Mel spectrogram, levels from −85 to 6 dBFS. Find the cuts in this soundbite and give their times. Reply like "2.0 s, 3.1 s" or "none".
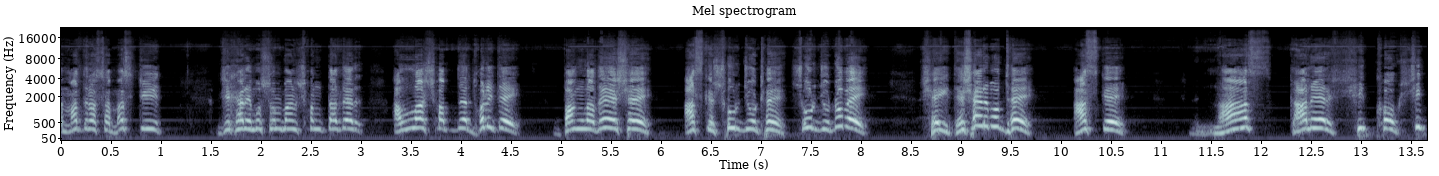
none

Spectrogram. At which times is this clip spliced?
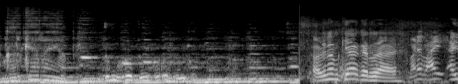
3.0 s

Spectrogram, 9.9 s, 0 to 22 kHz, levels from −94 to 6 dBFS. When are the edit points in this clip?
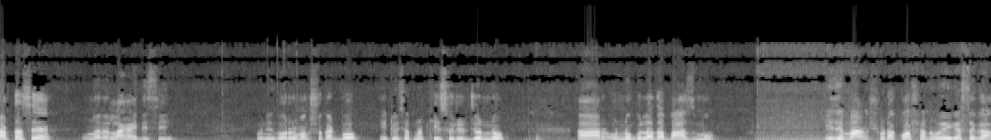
7.6 s

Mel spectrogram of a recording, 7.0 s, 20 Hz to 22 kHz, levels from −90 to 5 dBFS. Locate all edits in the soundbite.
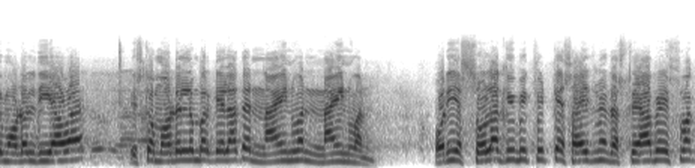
none

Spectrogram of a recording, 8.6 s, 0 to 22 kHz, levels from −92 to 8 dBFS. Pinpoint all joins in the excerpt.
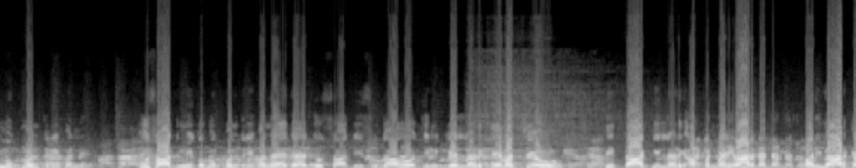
none

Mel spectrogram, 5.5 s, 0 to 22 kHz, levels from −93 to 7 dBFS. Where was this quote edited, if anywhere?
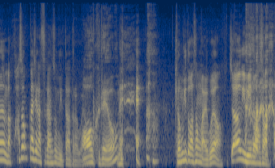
none

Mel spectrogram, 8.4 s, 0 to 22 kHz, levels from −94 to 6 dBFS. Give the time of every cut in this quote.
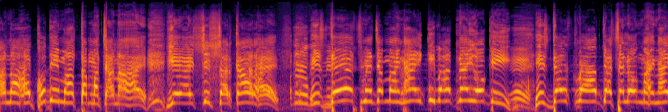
3.7 s

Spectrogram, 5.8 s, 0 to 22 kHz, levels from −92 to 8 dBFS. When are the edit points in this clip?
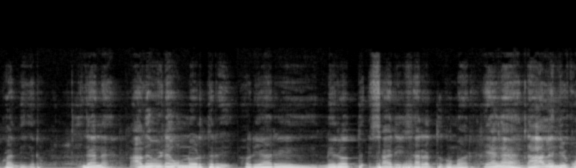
1.2 s, 2.3 s, 4.7 s

